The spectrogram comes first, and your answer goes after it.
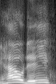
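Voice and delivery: high, drawn-out British hello; singsong put-on British accent; imitated British greeting. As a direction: hail a cowboy in mock British. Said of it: "they're just like".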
